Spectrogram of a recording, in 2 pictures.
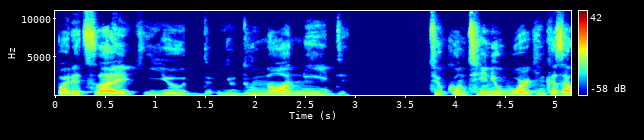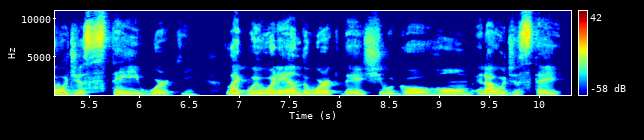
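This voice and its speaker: A man's voice: medium pitch, fairly even intonation, unhurried. A man co-hosting a casual podcast in an apartment, talking earnestly and reflectively, often restarting his phrases. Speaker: podcast co-host. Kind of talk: casual chat. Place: apartment living room.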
